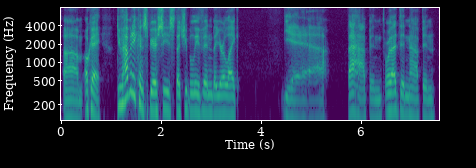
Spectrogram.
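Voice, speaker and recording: A man's voice: medium pitch, animated, moderate pace, no room sound, clean studio sound. Laid-back young man hosting. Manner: laid-back, swears casually. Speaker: podcast host. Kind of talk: casual interview chat.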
